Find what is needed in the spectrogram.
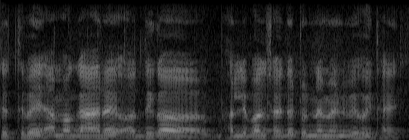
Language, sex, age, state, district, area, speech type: Odia, male, 18-30, Odisha, Ganjam, urban, spontaneous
